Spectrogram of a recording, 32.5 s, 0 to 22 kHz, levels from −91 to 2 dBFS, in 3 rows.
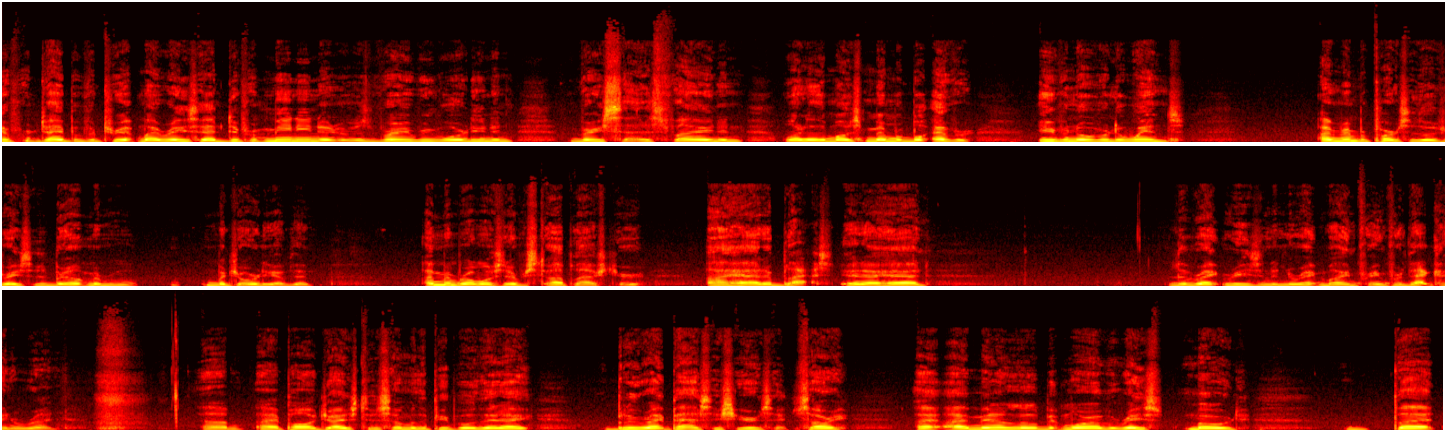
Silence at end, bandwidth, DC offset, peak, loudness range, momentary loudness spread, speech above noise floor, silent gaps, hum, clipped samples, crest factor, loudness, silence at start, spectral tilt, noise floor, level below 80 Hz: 0.1 s; 15.5 kHz; under 0.1%; -6 dBFS; 7 LU; 14 LU; 41 dB; none; none; under 0.1%; 18 dB; -25 LUFS; 0 s; -5.5 dB/octave; -65 dBFS; -70 dBFS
